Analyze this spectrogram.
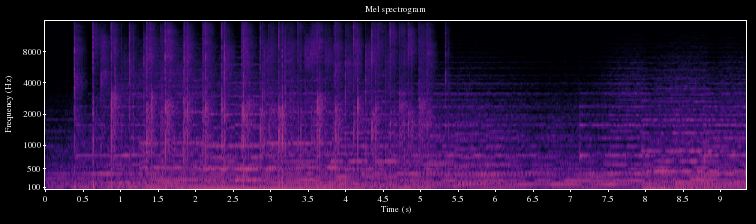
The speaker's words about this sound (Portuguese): Uma salva de palmas para Gugu Liberato.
